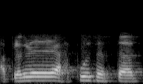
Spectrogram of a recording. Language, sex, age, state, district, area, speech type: Marathi, male, 45-60, Maharashtra, Raigad, rural, conversation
